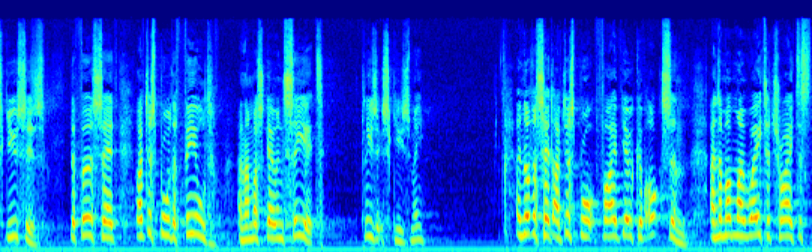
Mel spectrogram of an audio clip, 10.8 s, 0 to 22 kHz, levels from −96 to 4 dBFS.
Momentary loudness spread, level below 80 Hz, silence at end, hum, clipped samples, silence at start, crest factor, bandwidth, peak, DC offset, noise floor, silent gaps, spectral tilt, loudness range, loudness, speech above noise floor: 14 LU; -60 dBFS; 0.05 s; none; under 0.1%; 0 s; 20 dB; 16.5 kHz; -10 dBFS; under 0.1%; -60 dBFS; none; -3 dB/octave; 6 LU; -30 LUFS; 30 dB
